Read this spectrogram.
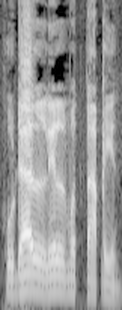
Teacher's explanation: Dibacanya N-nya hilang. N kalau dilatenkan jadi hudal, jadi double L. Hudal lil muttaqin tanpa ditahan. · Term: idgham bila gunnah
